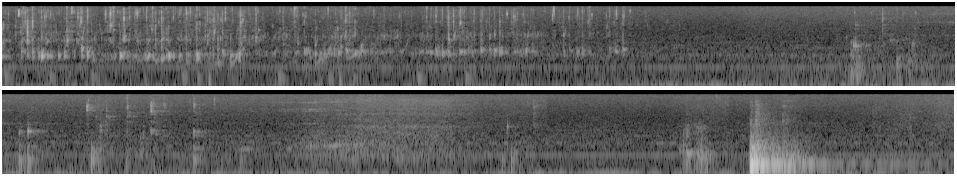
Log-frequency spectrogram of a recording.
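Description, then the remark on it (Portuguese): Water from a minibar in a radio studio is poured into a glass, with soft drips and small liquid splashes building up, then a brief louder gush and clink near the end. No one speaks; a faint steady hum sits underneath. “Antes do próximo tópico, vamos fazer uma pausa rápida só para eu tomar um, um copo d'água?”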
